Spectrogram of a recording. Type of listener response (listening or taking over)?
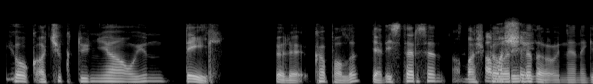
listening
